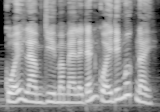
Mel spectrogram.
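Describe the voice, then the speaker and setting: A woman's voice: medium pitch, animated, racing, a little mellow, soft background music, lightly acted. A woman voicing a stern young husband who questions coldly. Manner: cold, demanding.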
